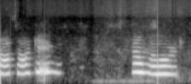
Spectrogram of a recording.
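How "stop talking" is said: very high, squeaky little voice. Voicing the timer that keeps interrupting them, the speaker uses a very high-pitched voice. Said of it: "My voice was so high right there".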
